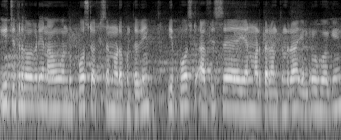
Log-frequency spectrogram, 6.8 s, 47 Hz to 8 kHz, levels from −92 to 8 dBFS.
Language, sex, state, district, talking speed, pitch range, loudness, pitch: Kannada, male, Karnataka, Belgaum, 150 wpm, 145-160 Hz, -14 LUFS, 150 Hz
